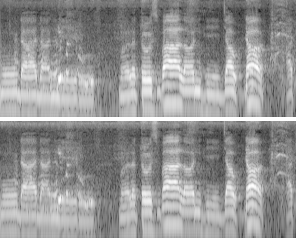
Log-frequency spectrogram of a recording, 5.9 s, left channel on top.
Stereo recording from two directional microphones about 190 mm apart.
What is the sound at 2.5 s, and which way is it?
Speech, 20° right (ahead or behind).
